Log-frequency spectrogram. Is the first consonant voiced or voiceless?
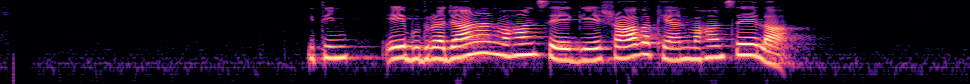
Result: voiceless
